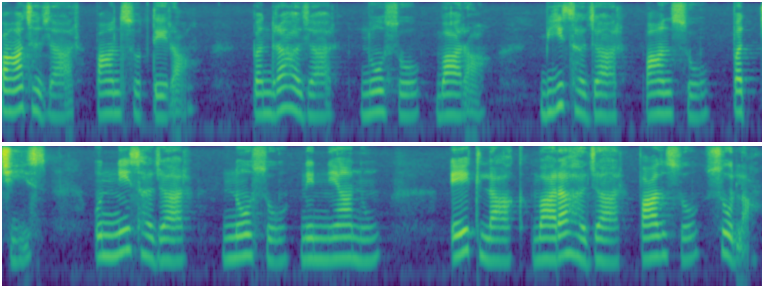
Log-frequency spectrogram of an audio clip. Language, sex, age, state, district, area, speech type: Hindi, female, 18-30, Madhya Pradesh, Ujjain, urban, spontaneous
